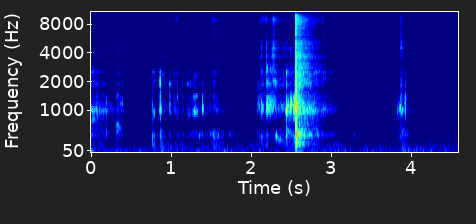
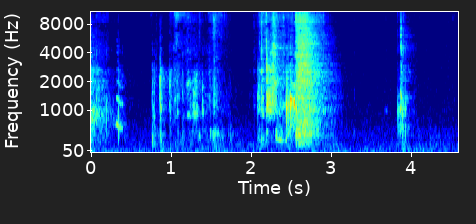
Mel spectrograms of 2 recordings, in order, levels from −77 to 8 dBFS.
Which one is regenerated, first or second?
first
